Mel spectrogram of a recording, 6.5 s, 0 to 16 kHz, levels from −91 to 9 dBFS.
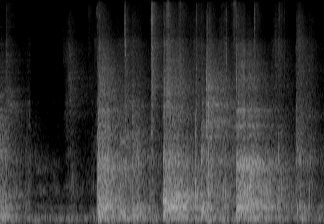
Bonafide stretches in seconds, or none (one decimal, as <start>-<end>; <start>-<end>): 1.2-6.5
